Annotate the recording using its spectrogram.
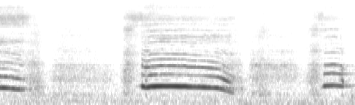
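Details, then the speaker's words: Simulated expiratory wheeze imitated by exhaling: a thin, high, musical whistle at the end of expiration, as described for obstructive diseases such as asthma and emphysema. "então é um barulhinho fininho no fim da expiração"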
